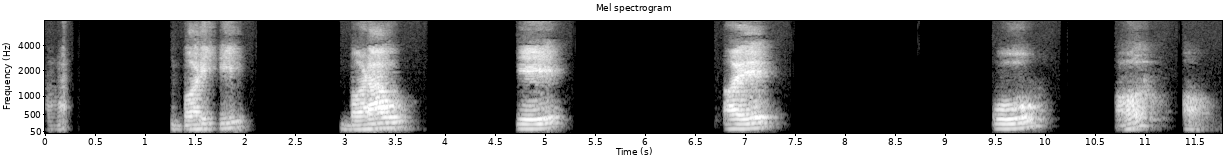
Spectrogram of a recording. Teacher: ह्रस्व स्वर से दुगुना समय जिन वर्णों के उच्चारण में लगता है उसको हम दीर्घ स्वर कहते हैं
